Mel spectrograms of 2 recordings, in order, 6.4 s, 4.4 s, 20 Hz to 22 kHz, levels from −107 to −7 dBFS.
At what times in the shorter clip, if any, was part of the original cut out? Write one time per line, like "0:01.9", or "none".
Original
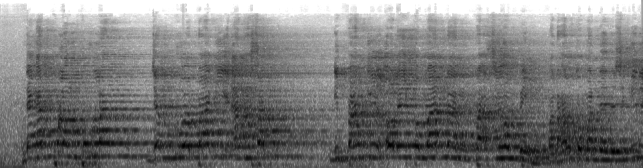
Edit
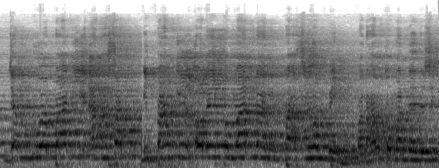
0:01.4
